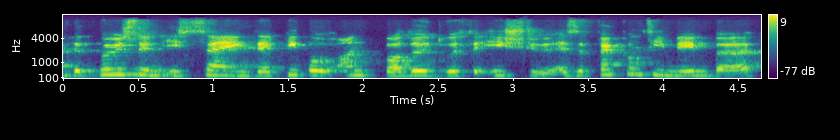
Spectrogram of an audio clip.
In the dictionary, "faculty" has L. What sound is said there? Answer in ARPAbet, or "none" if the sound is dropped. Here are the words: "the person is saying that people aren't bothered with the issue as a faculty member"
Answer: L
